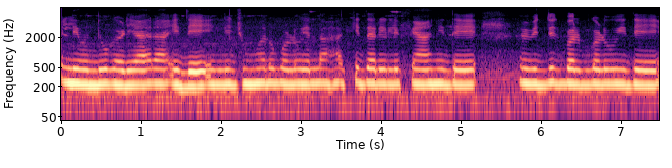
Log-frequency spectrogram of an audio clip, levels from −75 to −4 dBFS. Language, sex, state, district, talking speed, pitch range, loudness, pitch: Kannada, female, Karnataka, Raichur, 120 wpm, 220-230 Hz, -13 LUFS, 225 Hz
